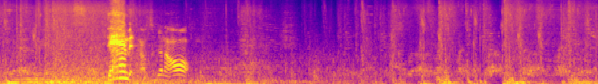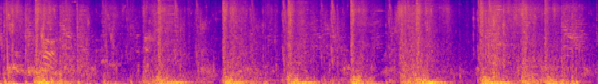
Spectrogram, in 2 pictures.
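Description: Weapons clash and magic blasts crackle in a fast fight.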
